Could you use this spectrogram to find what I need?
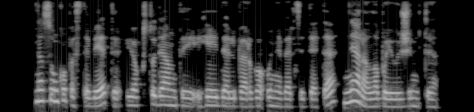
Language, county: Lithuanian, Šiauliai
